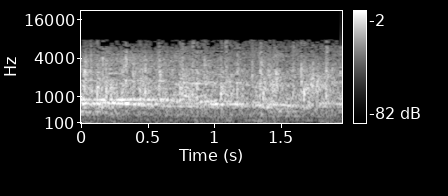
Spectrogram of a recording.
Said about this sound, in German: Läuft er durch die Verteidiger durch und macht den Touchdown. 46 zu 19. Jubel bei den Stuttgarter Anhängern.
